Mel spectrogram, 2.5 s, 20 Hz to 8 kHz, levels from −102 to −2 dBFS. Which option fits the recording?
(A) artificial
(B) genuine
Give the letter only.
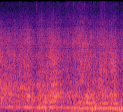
A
